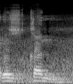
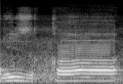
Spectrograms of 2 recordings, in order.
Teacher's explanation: لیکن اگر یہاں پہ آپ وقف کریں تو یہ رزقاً سے بنے گا رزقا، ایک الف کے برابر کھینچ کر پڑھیں گے اور یہ الف پڑھنے میں آئے گا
